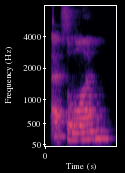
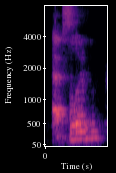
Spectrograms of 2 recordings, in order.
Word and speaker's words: epsilon: Of course, epsilon is the main pronunciation. I'll also give you epsilon.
